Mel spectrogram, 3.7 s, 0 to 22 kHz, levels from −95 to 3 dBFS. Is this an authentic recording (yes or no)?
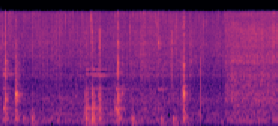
no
